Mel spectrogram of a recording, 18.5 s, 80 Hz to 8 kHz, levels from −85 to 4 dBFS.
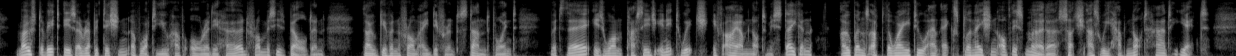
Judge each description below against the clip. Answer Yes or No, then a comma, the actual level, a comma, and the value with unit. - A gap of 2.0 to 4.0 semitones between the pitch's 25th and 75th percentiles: No, average, 4.9 semitones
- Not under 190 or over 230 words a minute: No, average, 165 wpm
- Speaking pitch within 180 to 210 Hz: No, low, 125 Hz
